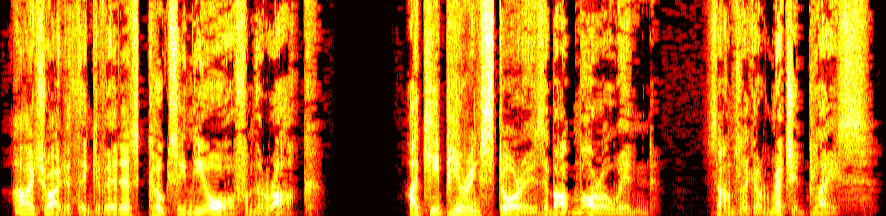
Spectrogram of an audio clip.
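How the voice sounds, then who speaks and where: An actor playing a proud, gruff dark elf warrior in a fantasy game, with a raspy voice and a haughty, clipped, sardonic manner. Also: male voice, rumbling low, dry recording, clean studio sound, exaggerated voice. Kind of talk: fantasy video game character dialogue.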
